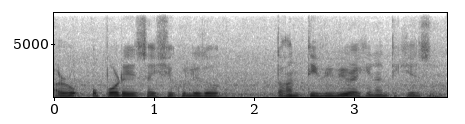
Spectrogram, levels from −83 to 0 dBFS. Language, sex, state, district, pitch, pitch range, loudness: Nagamese, male, Nagaland, Dimapur, 105 Hz, 100-110 Hz, -17 LUFS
